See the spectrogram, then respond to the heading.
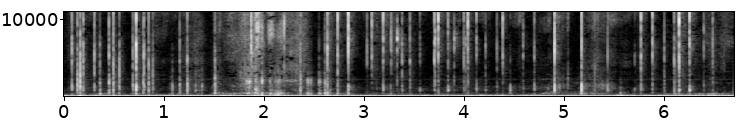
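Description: Long nails tap and scratch a white soft plastic cream tube, making a quick, uneven run of sharp, bright clicks and crinkly scrapes. The sounds are quiet and die away almost instantly over a steady low hum.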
